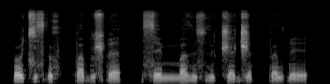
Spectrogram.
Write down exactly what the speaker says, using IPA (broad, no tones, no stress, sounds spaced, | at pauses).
o t͡ɕ i s ɠ ɐ xʷ pː ɐ b ɛ ʂ ɓ ɛ | s e mː ɐ ð y s ð y t͡ʃ ɛ d͡ʒ ɛ pː ə w ɗ e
